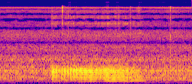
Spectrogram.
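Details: A sleeping Chihuahua puppy, eyes open, gives one drawn-out rasping snore of nearly a second, which fades into softer breathing against a constant background hum.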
